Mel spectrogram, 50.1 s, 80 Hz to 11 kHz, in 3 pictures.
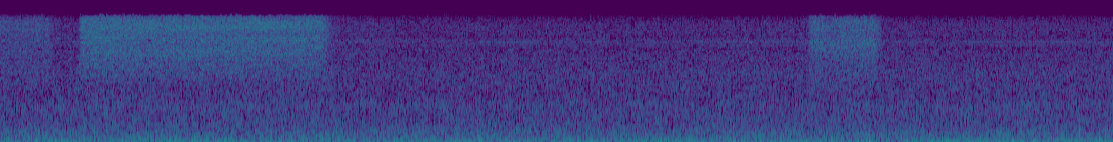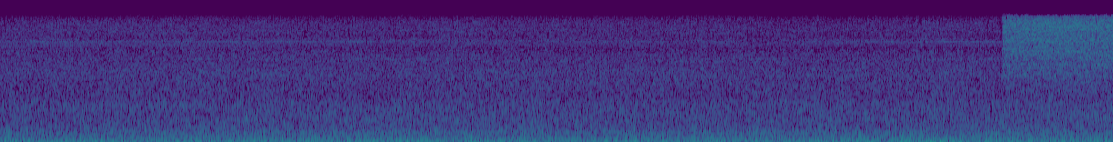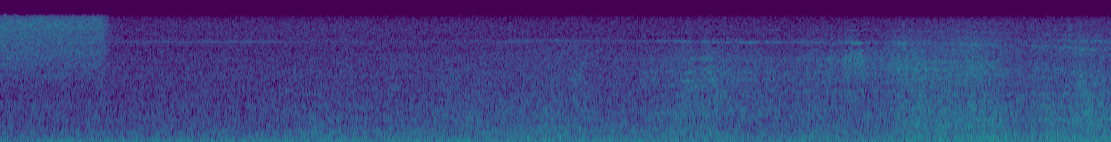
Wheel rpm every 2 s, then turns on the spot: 0, 0, 0, 0, 0, 0, 0, 0, 0, 0, 0, 0, 0, 0, 0, 0, 0, 0, 0, 0, 0, 0, 0, 0, 0.
none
